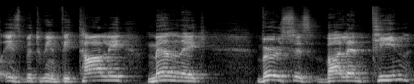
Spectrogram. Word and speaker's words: Valentin: between Vitaly Melnik versus Valentin. This time I pronounced that right and not Valentino.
